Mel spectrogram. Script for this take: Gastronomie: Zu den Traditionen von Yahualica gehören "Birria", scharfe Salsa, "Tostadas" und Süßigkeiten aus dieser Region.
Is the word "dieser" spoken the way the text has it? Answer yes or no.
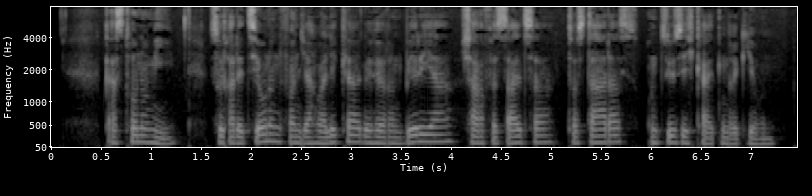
no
